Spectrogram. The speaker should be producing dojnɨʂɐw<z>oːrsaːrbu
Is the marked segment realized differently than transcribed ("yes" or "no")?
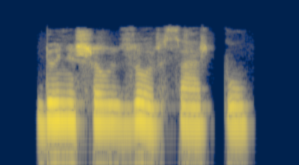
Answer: no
